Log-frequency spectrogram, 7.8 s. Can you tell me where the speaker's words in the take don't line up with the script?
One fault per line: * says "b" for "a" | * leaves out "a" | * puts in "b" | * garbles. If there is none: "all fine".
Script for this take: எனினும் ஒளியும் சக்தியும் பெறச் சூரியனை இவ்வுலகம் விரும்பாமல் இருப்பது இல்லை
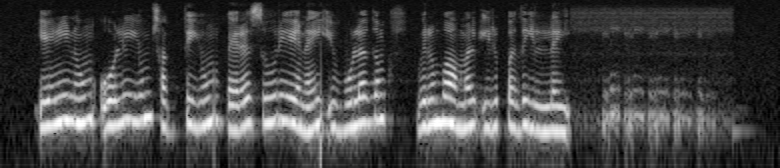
all fine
